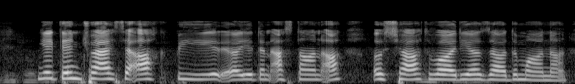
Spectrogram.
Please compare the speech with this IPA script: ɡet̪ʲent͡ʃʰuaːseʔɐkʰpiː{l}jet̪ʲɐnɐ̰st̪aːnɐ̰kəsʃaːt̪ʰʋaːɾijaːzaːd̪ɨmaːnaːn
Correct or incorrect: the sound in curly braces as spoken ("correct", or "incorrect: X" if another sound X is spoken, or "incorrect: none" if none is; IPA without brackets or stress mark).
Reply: incorrect: ɾ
